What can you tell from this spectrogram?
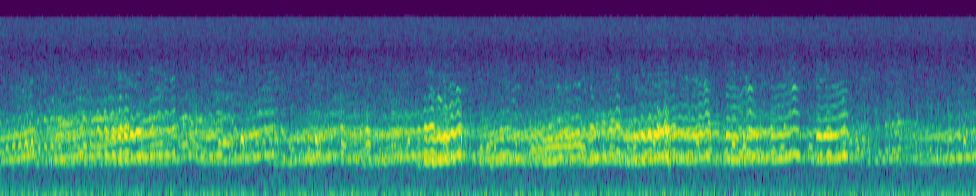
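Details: Mountain brown frogs, Rana ornativentris, from the Kuma Basin in Kumamoto, Japan, form a thick, unbroken chorus of low, rattling croaks, pulses overlapping densely and holding an even level across the whole recording.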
